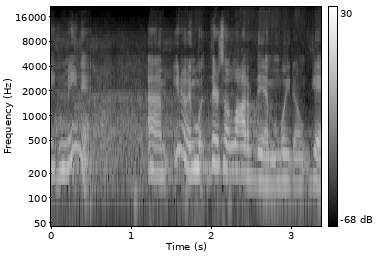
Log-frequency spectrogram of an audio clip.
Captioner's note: audience laugh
